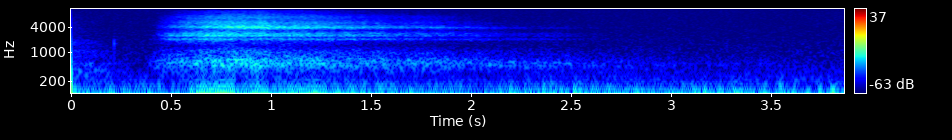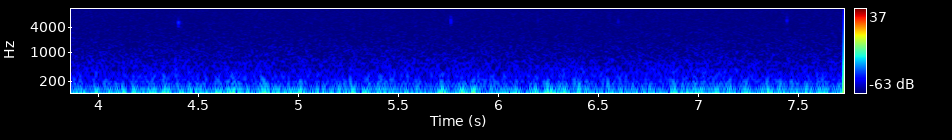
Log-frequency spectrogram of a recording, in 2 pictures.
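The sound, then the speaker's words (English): A single long, slow exhale through the mouth during a guided meditation breathing exercise. It is a loud, breathy rush that fades over about two seconds, followed by a steady low background hum and no talk. “exhale out through your mouth with a nice, long, relaxing exhale. You can actually hear your breath if you like”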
